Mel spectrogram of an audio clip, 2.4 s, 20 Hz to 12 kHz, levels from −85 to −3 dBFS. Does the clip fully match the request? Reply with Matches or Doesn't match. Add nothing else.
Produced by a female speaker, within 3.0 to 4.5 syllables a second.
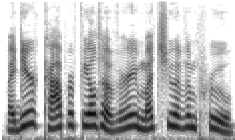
Doesn't match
